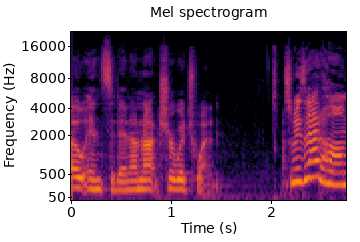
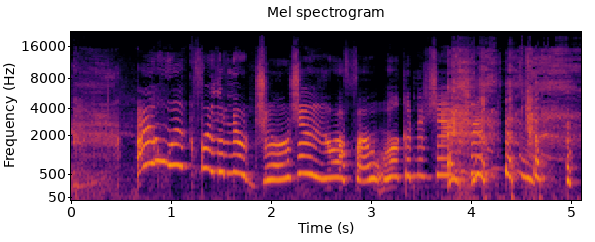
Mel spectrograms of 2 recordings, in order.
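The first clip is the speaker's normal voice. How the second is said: put-on puppet voice, very high and drawn out; 13 semitones higher than usual. Voicing the caller in a made-up story: Muppet-like put-on voice. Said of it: "You sound like a Muppet".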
